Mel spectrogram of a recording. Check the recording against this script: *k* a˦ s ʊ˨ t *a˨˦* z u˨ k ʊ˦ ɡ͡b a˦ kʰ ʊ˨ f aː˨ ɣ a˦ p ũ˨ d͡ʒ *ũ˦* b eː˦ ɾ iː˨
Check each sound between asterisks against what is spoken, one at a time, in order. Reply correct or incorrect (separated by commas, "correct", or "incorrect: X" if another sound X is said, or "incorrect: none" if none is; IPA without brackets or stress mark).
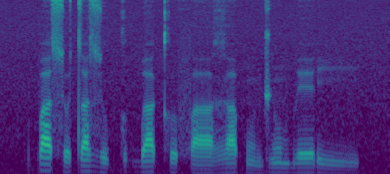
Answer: incorrect: p, incorrect: a˦, correct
